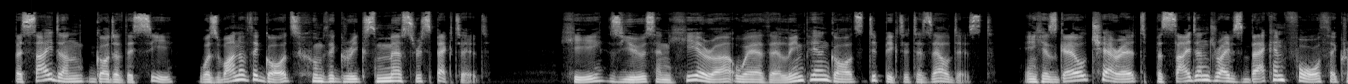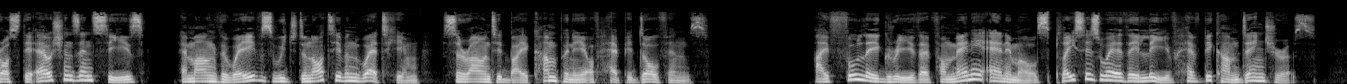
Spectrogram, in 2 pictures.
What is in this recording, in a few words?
british english male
